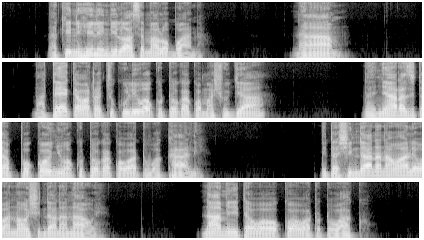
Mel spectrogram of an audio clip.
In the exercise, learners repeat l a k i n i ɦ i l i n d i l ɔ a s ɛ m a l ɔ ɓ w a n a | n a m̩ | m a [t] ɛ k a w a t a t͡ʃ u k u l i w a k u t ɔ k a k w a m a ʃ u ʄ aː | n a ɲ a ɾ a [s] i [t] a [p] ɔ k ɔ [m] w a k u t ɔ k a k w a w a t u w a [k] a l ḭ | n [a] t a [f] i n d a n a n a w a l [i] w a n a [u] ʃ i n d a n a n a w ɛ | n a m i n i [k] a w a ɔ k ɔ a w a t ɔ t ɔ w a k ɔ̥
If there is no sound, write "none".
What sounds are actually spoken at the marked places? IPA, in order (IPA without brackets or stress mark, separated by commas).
t, z, t, p, ɲ, k, i, ʃ, ɛ, ɔ, t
